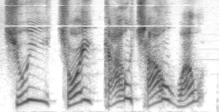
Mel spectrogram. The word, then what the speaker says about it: Choix: C-H-O-I-X, right? – Yeah. – How do you say that? – That's chicks. – No. That's choice. – Choy. It's choy.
